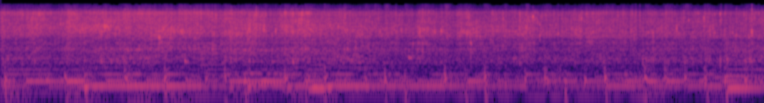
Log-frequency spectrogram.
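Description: Chicken pieces sizzling as they fry in hot oil in a wok over a high flame, stirred with a spatula. A steady, bright sizzle runs throughout, with low background music underneath.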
